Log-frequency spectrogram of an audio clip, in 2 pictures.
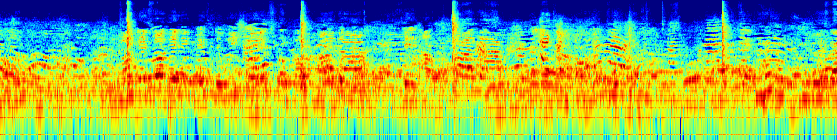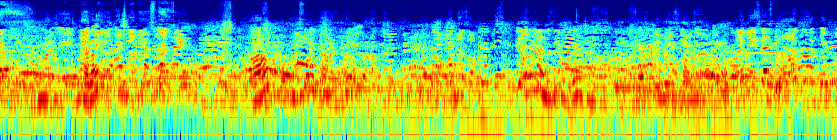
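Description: Young children chatter and call out nearby.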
